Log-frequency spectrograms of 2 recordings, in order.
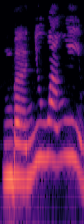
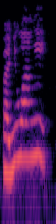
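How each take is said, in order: First: Banyuwangi with a nasal m- onset, drawn out slowly; prenasalized mBanyuwangi, stretched long; Javanese accent. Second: Said in the usual way. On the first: Shown as a demonstration. Teacher demonstrating to students: Banyuwangi as mBanyuwangi. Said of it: "begitu kan ya?". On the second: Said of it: "Banyuwangi, begitu kan ya?".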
